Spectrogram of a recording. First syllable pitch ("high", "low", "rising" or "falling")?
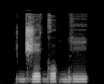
high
